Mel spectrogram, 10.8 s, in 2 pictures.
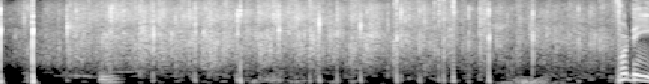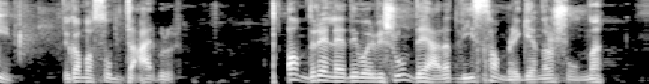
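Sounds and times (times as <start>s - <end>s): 
audience applause: 0.0s - 6.3s
speech: 0.8s - 1.1s, 5.2s - 7.1s, 7.8s - 10.6s.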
